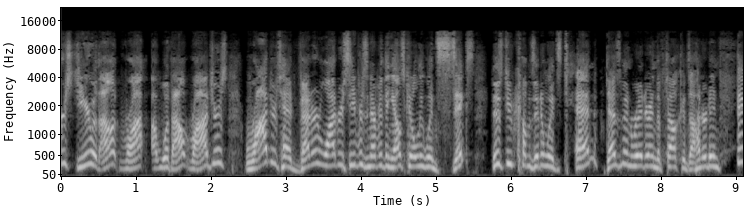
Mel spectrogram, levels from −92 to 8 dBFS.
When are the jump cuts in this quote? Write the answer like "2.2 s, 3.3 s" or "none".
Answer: 7.2 s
